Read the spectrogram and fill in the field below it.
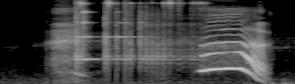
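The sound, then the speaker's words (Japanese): A yellow die, rolled by one person alone, clatters across a hard tabletop in a quick run of sharp clicks and rattles, then settles showing two; a short falling vocal sound follows at the end. “なので、一人でサイコロ振ります。”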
